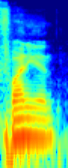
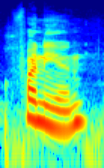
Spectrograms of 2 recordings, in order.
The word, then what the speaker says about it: Funyuns: Like a Funyun. What's a Funyun? It's a snack, I'm pretty sure. Is it? Yeah. Is that an American snack? I feel like it is. Funyun?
